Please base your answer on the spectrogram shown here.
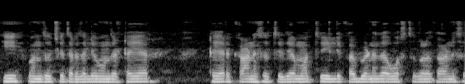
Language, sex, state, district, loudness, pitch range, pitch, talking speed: Kannada, male, Karnataka, Koppal, -15 LUFS, 125-130 Hz, 130 Hz, 165 wpm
